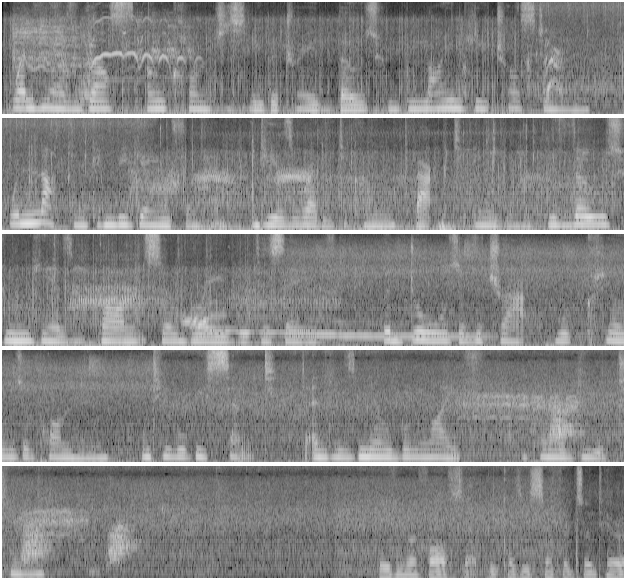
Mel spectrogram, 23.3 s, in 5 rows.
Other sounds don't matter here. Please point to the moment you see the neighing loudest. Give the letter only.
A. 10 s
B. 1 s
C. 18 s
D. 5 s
B.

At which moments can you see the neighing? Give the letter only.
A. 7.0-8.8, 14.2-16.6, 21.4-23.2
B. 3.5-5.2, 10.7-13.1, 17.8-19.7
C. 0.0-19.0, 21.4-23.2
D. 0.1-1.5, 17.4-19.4
D.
